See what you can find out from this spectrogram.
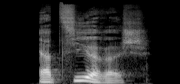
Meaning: educational, educative, pedagogic
- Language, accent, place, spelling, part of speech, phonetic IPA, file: German, Germany, Berlin, erzieherisch, adjective, [ɛʁˈt͡siːəʁɪʃ], De-erzieherisch.ogg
